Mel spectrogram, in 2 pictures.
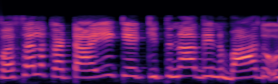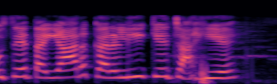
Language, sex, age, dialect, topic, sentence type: Magahi, female, 25-30, Northeastern/Surjapuri, agriculture, question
